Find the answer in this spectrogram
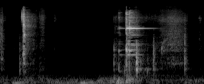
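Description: Small hard clicks and a short clatter of tools being handled on the workbench: one sharp click about a quarter-second in, then a louder clatter with a brief metallic ring a little after a second in.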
